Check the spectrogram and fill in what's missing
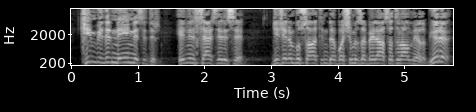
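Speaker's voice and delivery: high, loud, impatient rant; scolding. A narrator's reading. Passenger scolds driver over wounded stranger, impatiently. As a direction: berate the driver and order him on. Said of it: "şoförüne çıkıştı".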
